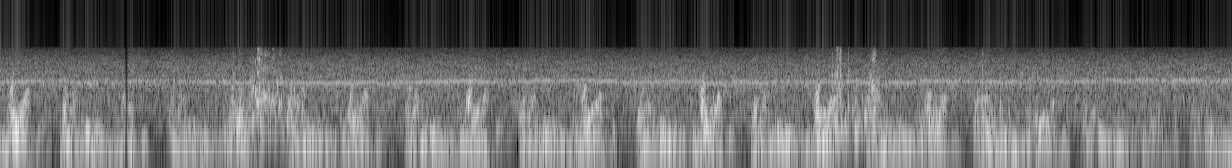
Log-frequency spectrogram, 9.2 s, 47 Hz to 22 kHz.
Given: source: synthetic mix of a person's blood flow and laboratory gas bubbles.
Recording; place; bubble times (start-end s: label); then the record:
Doppler ultrasound of blood flow; precordium
1.72-2.33 s: bubbles
6.16-6.62 s: bubbles
6.88-7.10 s: bubbles
7.33-7.61 s: bubbles
From the record:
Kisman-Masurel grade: 221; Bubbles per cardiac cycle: several, 3 to 8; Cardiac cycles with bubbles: 10 to 50%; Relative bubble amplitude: barely perceptible (0.100 to 0.250); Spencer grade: 2 (many but less than half of the cardiac periods contain bubble signals, singularly or in groups); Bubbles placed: anywhere in the cardiac cycle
